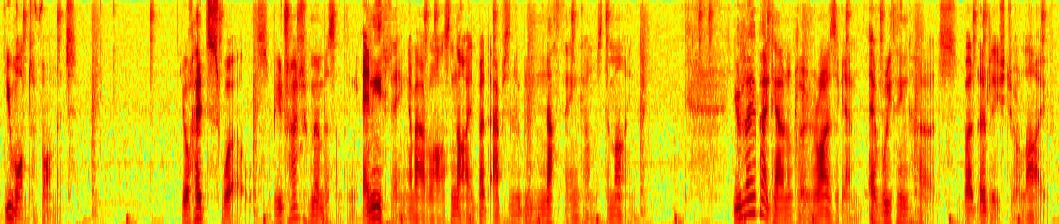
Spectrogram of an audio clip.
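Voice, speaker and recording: A rough recording captures a man with a deep, creaky voice whose pitch swoops wildly at a moderate pace. He's reading a visual novel aloud as a playthrough host, alternating dramatic, playful lines with casual comments, game music behind him.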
